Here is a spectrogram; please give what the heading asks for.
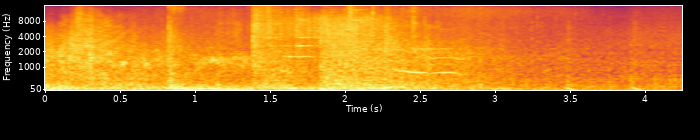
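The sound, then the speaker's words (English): Gunfire from a Spanish galleon's stern guns in a long-range naval exchange, heard as a loud, dense, rumbling barrage of booms that eases toward the end into a few separate thuds. “But before they have said their amens, the enemy opens fire.”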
